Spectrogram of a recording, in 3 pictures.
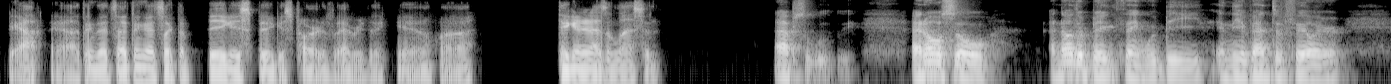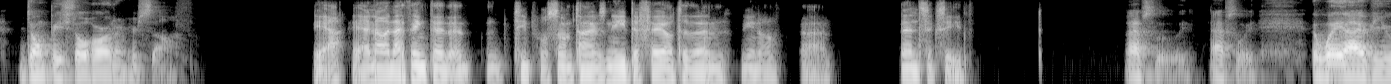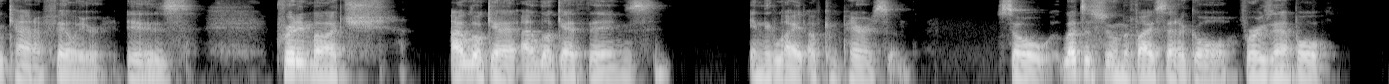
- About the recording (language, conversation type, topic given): English, unstructured, How has your way of coping with loss changed over time?
- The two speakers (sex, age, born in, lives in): male, 18-19, United States, United States; male, 30-34, United States, United States
- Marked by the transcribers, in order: other background noise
